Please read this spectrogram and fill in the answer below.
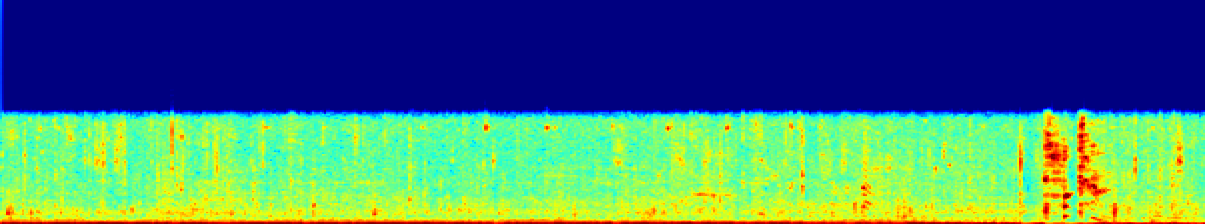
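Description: Vehicle engine running steadily, heard from inside the cab while driving slowly over a dirt farm track. Its note drops a little about nine seconds in.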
